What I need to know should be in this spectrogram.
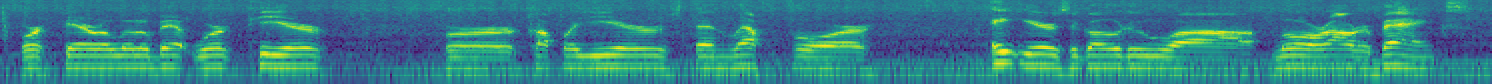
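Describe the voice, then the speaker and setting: Against noticeable background noise and audible room echo, a man with a fairly high pitch speaks slowly-ish and with fairly even intonation. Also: very even loudness. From New England (Cape Cod, Massachusetts). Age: 70s. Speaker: bait shop worker. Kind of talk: interview.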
